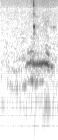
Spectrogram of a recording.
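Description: A house cat gives a single short, faint meow indoors, brief and soft against a quiet room.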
